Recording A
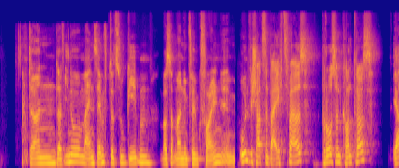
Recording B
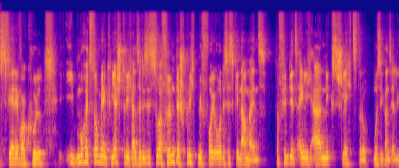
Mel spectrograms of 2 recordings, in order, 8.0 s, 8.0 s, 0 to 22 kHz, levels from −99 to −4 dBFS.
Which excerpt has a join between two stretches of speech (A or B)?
A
